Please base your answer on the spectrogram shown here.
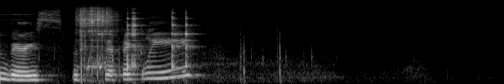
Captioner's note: brushes clanking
